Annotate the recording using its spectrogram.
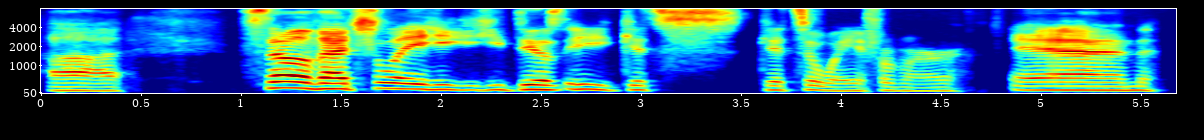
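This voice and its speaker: A man with a slightly higher voice talks through a film plot in easy, casual chat, laughing often and stumbling over repeated words. The sound is dry and close, with no room around it. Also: slow pace, fairly bright tone, dry recording. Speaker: podcast co-host.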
